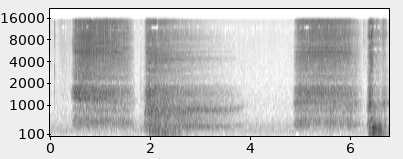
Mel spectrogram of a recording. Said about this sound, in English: Oh, let's do our deep breathing. Some people say it's helping.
